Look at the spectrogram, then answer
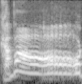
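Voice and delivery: very high-pitched creature voice. Retelling what a man with a van full of dogs says, in his Chewbacca voice. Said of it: "That was his Chewbacca voice".

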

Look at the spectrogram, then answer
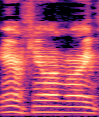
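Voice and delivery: loud, pushed through the nose. Joining the host at the start of a show episode, in Captain Nasal voice. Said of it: "that's Captain Nasal there".

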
